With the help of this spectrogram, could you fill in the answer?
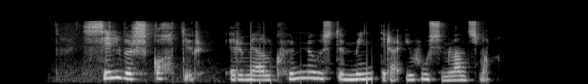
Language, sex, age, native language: Icelandic, female, 40-49, Icelandic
